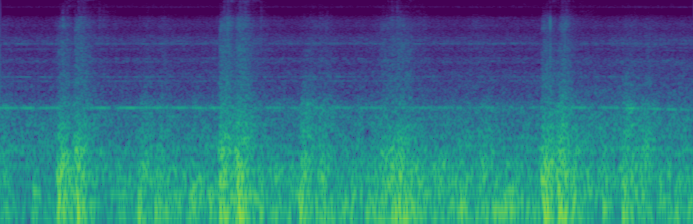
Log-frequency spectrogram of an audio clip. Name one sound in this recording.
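A tram rumbles along its rails.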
